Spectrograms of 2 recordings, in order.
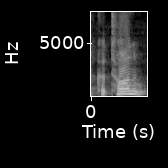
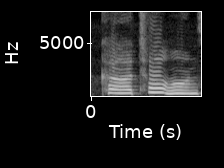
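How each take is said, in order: First: Said in the usual way. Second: High, loud, drawn-out chant; sung, katon trope. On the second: Shown as a demonstration. Teacher showing what katon says, chanted. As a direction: sing out the katon melody. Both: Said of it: "which says katon".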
